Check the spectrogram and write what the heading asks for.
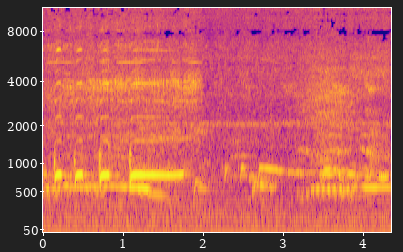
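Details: Bangkok-type zebra dove singing vigorously: a few short stuttering notes, then a clear level coo that steps down, followed by softer overlapping cooing lines in the background.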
